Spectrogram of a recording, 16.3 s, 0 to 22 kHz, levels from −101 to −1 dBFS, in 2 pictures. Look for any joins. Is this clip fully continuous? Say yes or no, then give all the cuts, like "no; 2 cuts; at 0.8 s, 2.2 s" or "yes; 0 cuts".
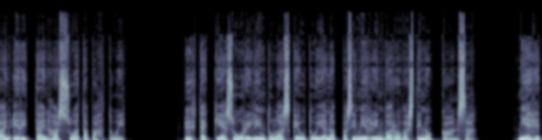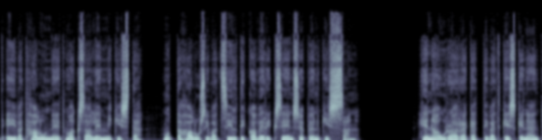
no; 1 cut; at 7.6 s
